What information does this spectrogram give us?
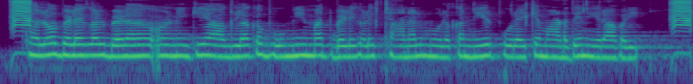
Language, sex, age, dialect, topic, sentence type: Kannada, female, 18-24, Northeastern, agriculture, statement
